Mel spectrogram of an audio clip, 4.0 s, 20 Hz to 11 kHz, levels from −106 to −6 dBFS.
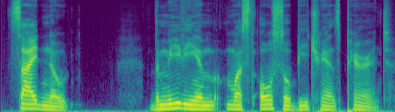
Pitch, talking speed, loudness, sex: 110 Hz, 105 wpm, -18 LUFS, male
